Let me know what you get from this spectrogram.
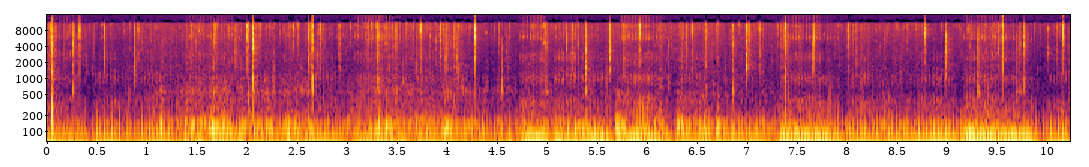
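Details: Domestic cat purring gently beside a fireplace, a steady low rumbling throb under sharp, irregular crackles and pops of burning wood in a small indoor room.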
